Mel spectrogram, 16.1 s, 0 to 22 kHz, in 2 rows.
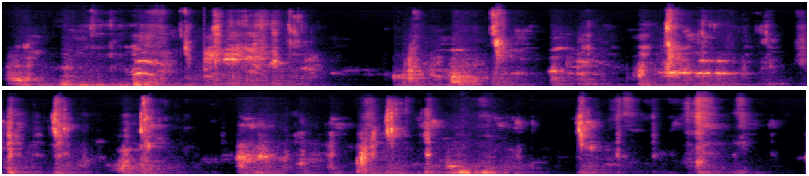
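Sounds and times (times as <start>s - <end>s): person chewing food: 0.2s - 3.1s, 4.0s - 9.7s, 10.5s - 13.2s.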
